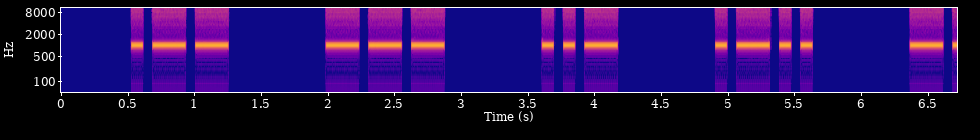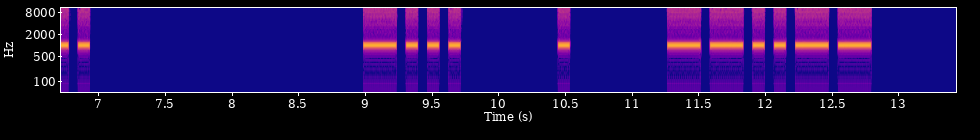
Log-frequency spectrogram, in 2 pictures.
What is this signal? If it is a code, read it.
Morse code, heard as a keyed tone, about 15 wpm, spaced as for 8 wpm, 1000 Hz. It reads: WOULD BE,
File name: qotdfiles / 8wpm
